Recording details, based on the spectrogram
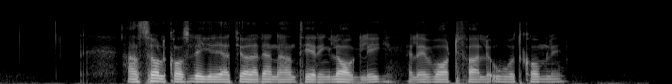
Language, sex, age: Swedish, male, 27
